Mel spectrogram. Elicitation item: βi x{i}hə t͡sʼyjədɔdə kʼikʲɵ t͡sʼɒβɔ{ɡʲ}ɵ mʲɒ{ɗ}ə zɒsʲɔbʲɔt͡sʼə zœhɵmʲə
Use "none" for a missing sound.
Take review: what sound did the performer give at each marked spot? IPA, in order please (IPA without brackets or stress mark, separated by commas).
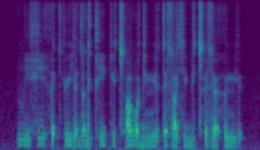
i, ɡʲ, t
